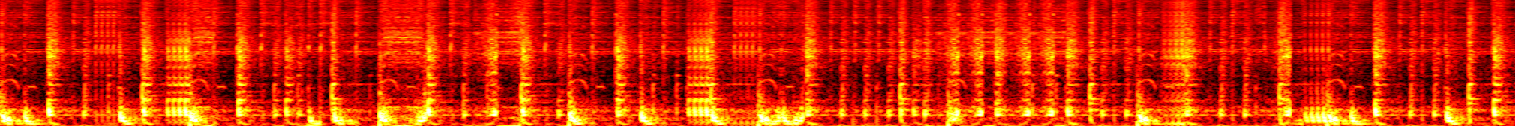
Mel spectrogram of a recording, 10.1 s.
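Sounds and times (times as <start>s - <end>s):
190 BPM breakcore drum beat: 0.0s - 10.0s.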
